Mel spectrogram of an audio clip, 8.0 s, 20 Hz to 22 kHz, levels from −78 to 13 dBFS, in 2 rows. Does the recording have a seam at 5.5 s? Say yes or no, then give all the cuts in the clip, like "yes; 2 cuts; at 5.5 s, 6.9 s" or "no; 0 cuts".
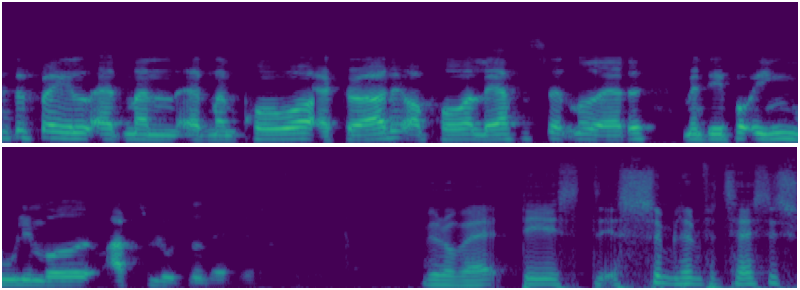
no; 1 cut; at 1.6 s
